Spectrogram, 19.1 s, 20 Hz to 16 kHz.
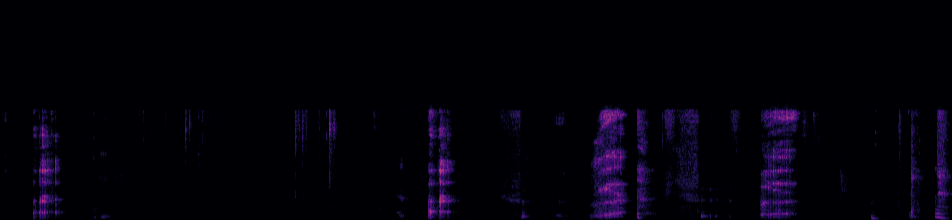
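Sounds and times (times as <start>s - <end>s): woman burping: 0.7s - 1.3s, 8.6s - 9.1s, 11.8s - 13.1s, 15.2s - 16.0s
faint clicks: 2.8s - 4.2s, 5.9s - 6.8s.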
